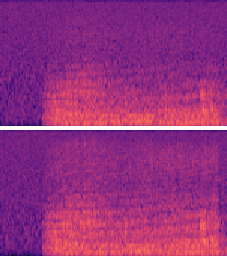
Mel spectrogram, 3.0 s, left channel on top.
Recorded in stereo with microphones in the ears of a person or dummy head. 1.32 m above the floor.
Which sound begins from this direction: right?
Footsteps, at 0.6 s.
